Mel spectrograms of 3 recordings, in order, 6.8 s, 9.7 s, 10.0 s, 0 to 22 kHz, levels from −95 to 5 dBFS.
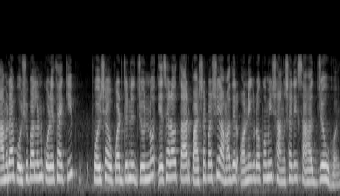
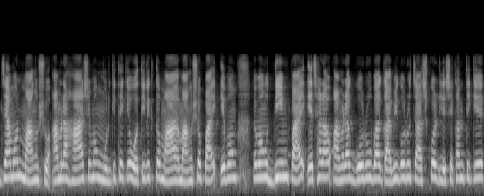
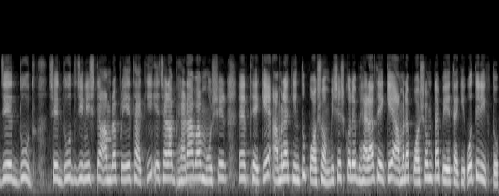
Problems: none marked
